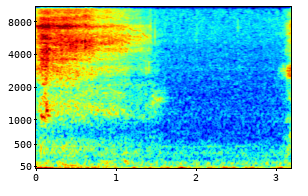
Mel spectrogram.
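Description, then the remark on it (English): A long, steady breath drawn in through the nose during a relaxation breathing exercise, with a hissy airy rush that fades after about a second and a half into a quiet held pause. “We're going to breathe in through the nose and hold it for a few seconds.”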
